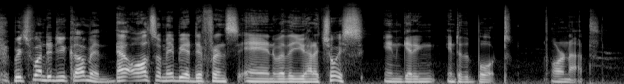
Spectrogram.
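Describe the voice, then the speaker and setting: This man's normal speaking voice, with an American accent, sits at a fairly high pitch with ordinary pitch variation and moves at a fairly quick pace. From Sri Lanka and Oman, then US from age 18. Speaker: video essayist. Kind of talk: personal video essay. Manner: reflective, with frequent fillers and repetitions.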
